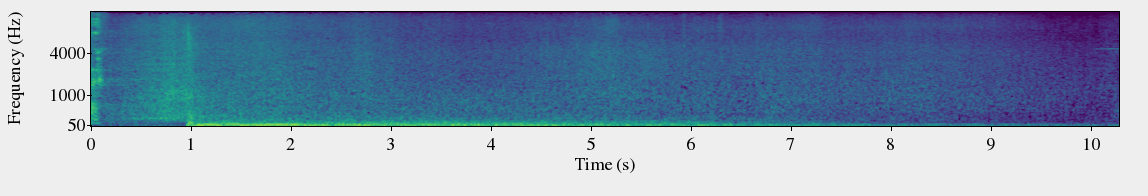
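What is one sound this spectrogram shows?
Stormy waves crash and churn on the open sea.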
